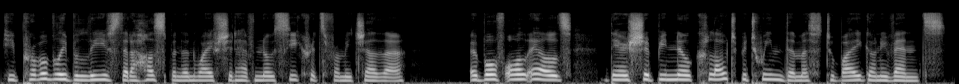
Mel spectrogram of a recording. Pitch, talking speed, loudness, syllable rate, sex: 200 Hz, 180 wpm, -18 LUFS, 5.3 syllables/s, female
